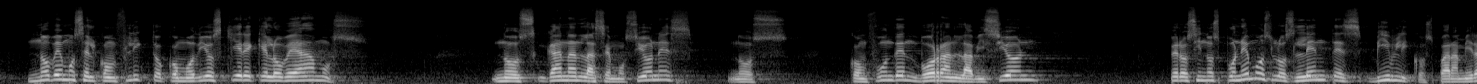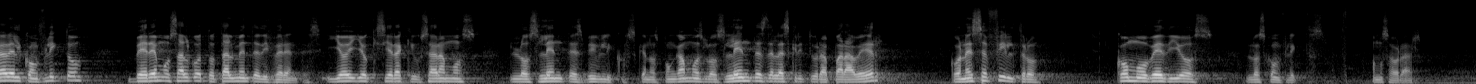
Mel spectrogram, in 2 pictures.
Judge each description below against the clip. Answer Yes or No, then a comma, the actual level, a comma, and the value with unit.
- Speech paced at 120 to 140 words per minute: Yes, average, 130 wpm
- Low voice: No, medium, 145 Hz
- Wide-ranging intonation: Yes, wide, 6.9 semitones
